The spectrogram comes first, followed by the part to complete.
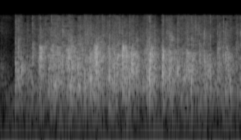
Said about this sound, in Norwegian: Tusen takk. Applaus.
